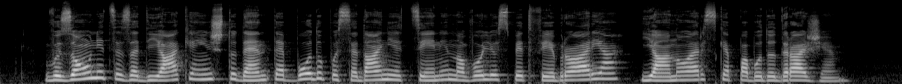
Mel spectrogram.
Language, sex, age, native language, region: Slovenian, female, 30-49, Slovenian, Drava region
